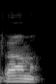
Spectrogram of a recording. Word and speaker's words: Rama: most common you know Hindi speakers might say Ram but still it is Rama in Sanskrit and then in uh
